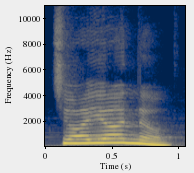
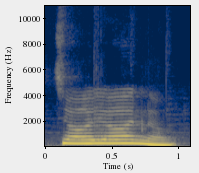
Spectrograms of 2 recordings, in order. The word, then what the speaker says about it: चयन: शब्द को क्या बोलोगे, चयन। तो च के बाद हमें अय सुनाई दे रहा है। हम जब प्रोनाउंसिएशन कर रहे हैं तो उच्चारण कर रहे हैं तो हमें अय मिल रहा है, चयन, अयन, अय, चयन।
